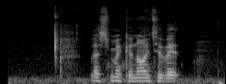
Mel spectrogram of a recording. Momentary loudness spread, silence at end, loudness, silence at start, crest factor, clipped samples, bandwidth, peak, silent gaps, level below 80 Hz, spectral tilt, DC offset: 13 LU; 0 s; -27 LUFS; 0.1 s; 24 dB; under 0.1%; 16 kHz; -4 dBFS; none; -48 dBFS; -5 dB/octave; under 0.1%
